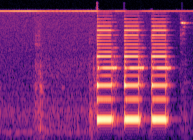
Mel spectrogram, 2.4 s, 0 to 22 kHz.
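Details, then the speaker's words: Amstrad PC1512 DD CM booting with both floppy drives in after both were freed up: faint drive clicks, then three short even beeps with no error tones. It boots cleanly and asks for a floppy. "it's making all the right noises so yeah so it has uh not gone to an error message"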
